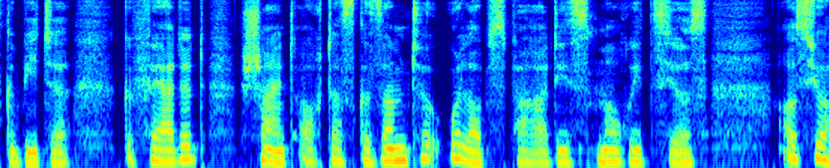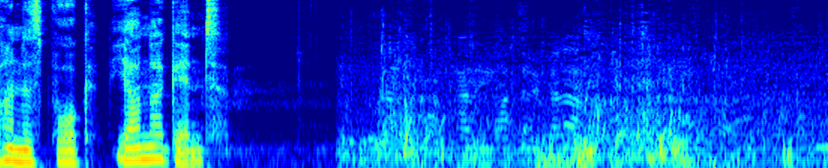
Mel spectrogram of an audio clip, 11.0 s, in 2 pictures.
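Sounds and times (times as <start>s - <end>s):
speech: 0.0s - 7.1s
sea surf washing onto an oil-covered shore: 7.8s - 11.0s.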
